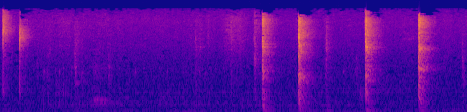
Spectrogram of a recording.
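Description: A handful of sharp clicks and taps: two close together at the start, then four more about half a second apart in the second half.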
